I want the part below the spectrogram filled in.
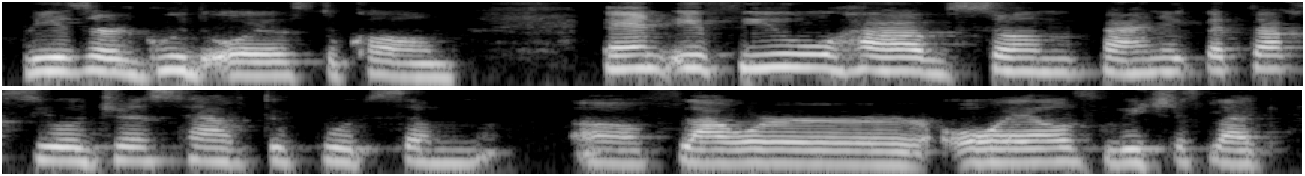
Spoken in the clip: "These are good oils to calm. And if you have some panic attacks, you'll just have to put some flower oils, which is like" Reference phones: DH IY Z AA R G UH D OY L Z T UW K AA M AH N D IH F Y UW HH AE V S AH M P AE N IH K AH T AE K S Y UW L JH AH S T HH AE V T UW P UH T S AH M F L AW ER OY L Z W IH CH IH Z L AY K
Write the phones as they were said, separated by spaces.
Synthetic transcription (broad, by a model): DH IY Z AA R G UH D OY L S T UW K AA M AH N D IH F Y UW HH AE V S AH M P AE N IH K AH T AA K S Y UW L JH AH S T HH AE V T UW P UH T S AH M F L AW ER OY L S W IH CH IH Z L AY K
